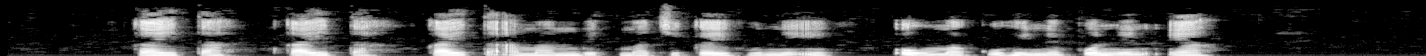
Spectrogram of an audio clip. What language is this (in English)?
Yaqui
